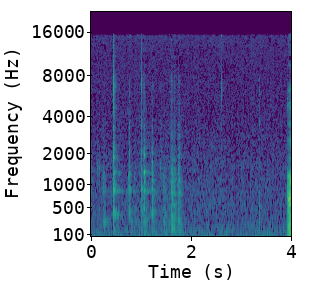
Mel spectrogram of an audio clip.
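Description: Several small plastic clicks as a multi-pin high-level input plug is pushed and seated into its socket on a car amplifier's panel, bunched in the first two seconds.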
